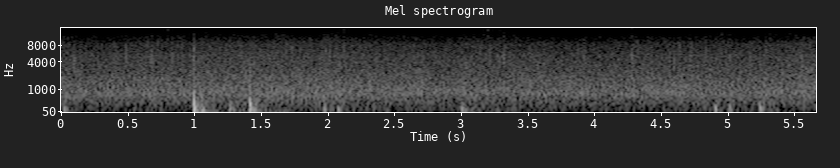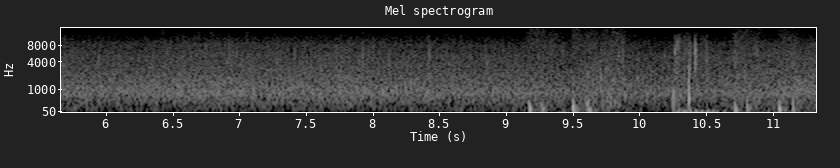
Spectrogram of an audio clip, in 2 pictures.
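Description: Sharp thuds of blows land now and then.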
